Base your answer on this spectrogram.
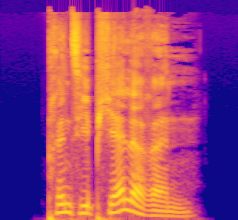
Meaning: inflection of prinzipiell: 1. strong genitive masculine/neuter singular comparative degree 2. weak/mixed genitive/dative all-gender singular comparative degree
- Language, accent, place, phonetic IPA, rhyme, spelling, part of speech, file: German, Germany, Berlin, [pʁɪnt͡siˈpi̯ɛləʁən], -ɛləʁən, prinzipielleren, adjective, De-prinzipielleren.ogg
